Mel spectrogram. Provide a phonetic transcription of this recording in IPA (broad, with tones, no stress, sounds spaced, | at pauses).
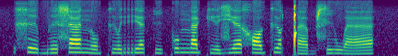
x e˦˨ b e˧ s æ˦ n o˨ kʲ o˧ rʲ æ˧ k i˨ k o˦ ŋ æ˦ kʲ e˨ zʲ æ˦ x ɒ˧ ə̯ kʲ ɒ˦ ǃ æ˨ b s i˧ w æ˨˦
